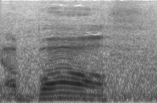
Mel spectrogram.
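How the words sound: It is said in a southern English accent.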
